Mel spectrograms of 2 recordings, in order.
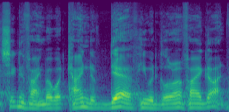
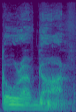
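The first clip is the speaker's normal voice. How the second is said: intense whispered call; Jesus softly whispering the call to follow; hushed whisper; 8 semitones lower, 14 dB quieter than usual. Retold or imitated. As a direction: breathe it close, with quiet intensity. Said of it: "I think he said it like that".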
